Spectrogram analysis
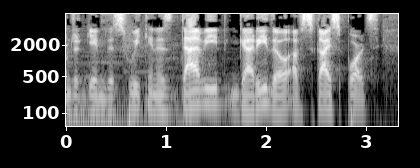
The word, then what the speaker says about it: Garrido: You roll your R's, my friend. That's good. That's how it should be.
